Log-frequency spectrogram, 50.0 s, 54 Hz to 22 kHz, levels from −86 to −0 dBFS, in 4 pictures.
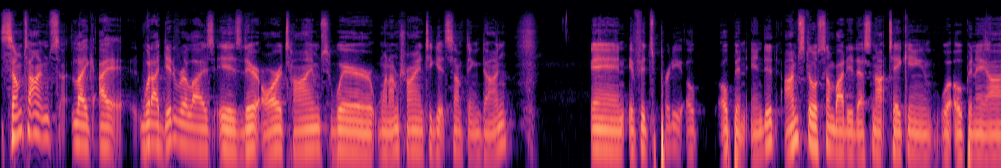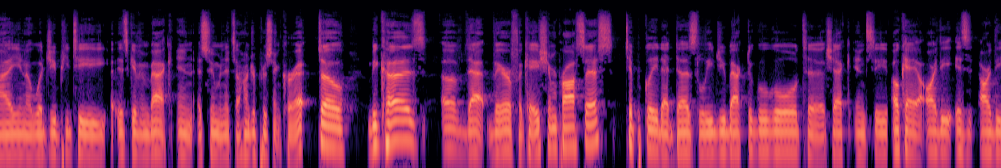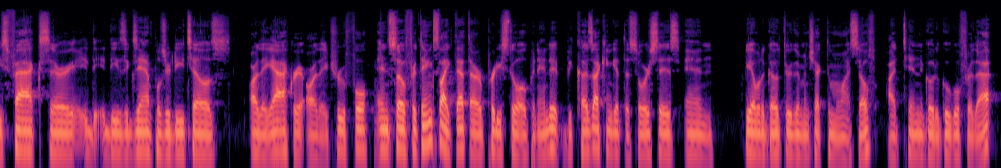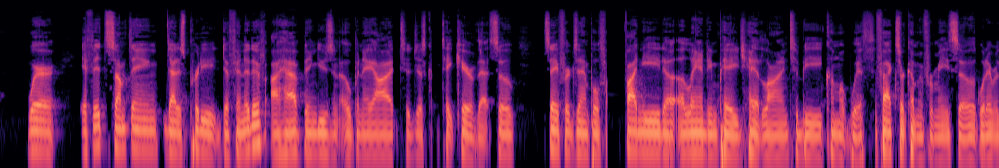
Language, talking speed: English, 195 wpm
